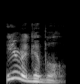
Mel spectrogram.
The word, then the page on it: irrigable: British English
